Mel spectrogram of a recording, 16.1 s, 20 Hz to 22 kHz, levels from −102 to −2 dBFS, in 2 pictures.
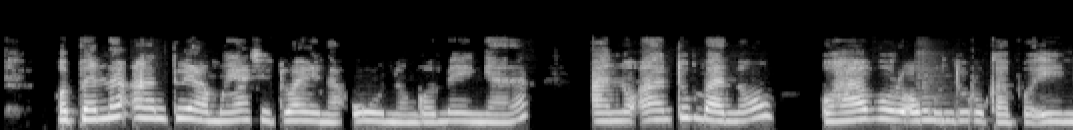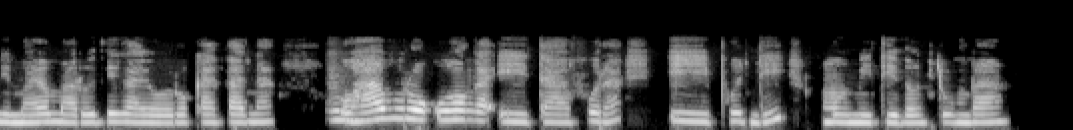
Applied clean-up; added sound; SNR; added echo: neural mask model RNNoise.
